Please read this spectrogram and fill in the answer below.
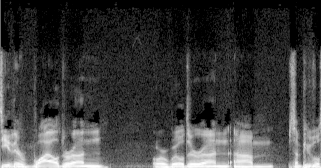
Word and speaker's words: Wilderun: Well, we usually call it Wilderun. That's how we pronounce it.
